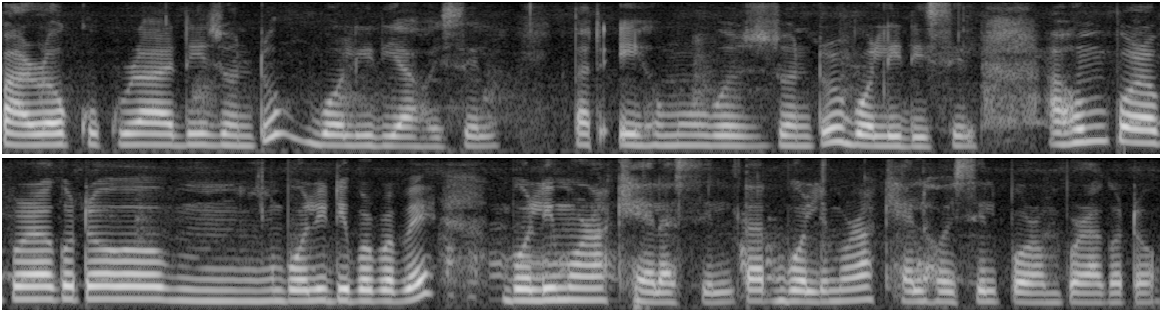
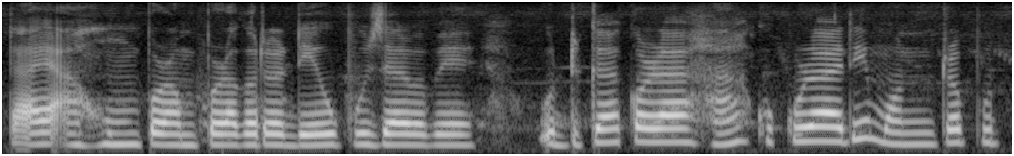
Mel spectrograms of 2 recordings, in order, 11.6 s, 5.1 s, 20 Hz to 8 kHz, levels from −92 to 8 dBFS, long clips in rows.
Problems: background sounds at intervals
